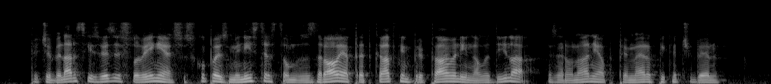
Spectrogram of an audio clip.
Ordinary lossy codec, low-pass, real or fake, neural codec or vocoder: none; 7.2 kHz; fake; codec, 16 kHz, 1.1 kbps, Voila-Tokenizer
